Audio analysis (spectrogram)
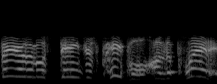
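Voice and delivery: very high, shrill, furious angry screaming. In a heated argument, told to stop yelling: screaming in anger. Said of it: "if you keep screaming like that?".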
